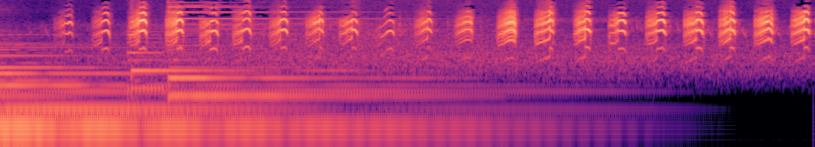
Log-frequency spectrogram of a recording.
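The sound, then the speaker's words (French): A male lesser kestrel gives a rapid, rhythmic series of about a dozen harsh, rasping calls during the breeding season to attract females, growing louder and clearer as a low musical hum fades out beneath them. “Les seuls moments en fait, où on l'entend, c'est pendant la période des amours, quand le mâle essaye d'attirer des femelles pour la reproduction.”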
